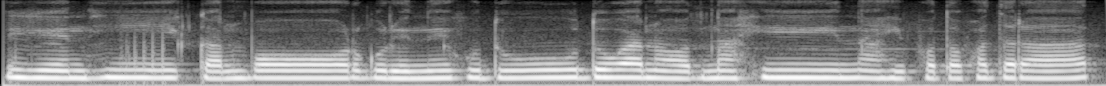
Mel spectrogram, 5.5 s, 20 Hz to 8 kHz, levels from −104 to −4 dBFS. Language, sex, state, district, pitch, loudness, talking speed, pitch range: Chakma, female, Tripura, Unakoti, 220 Hz, -12 LUFS, 120 wpm, 215-225 Hz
